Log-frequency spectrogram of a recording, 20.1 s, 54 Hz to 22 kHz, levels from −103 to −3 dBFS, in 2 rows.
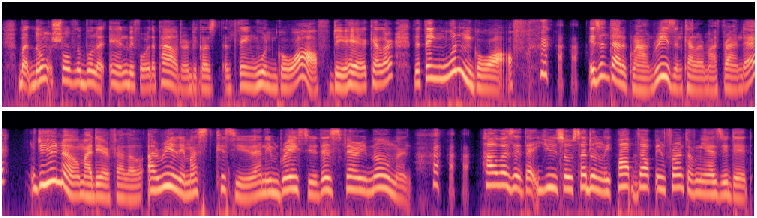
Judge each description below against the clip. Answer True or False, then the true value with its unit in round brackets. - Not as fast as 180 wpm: False (205 wpm)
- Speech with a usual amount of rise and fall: False (7.7 semitones)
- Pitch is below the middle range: False (210 Hz)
